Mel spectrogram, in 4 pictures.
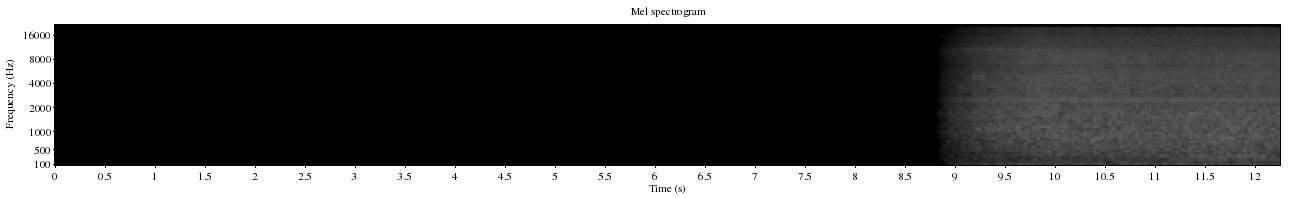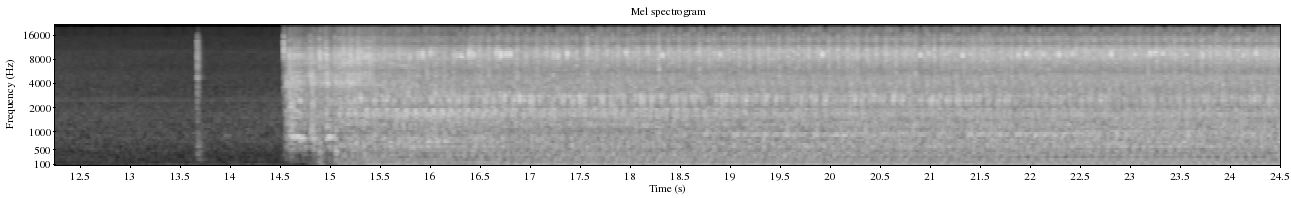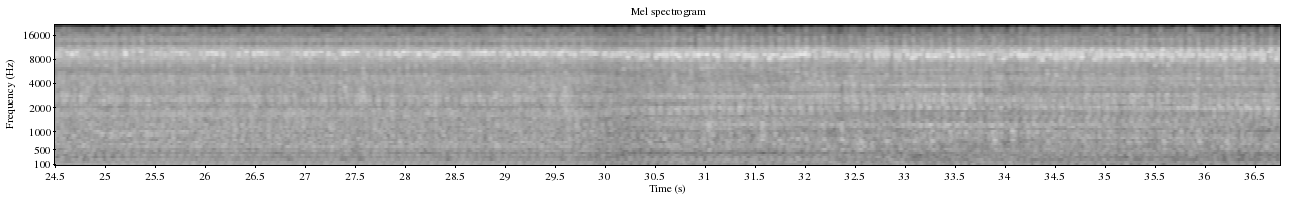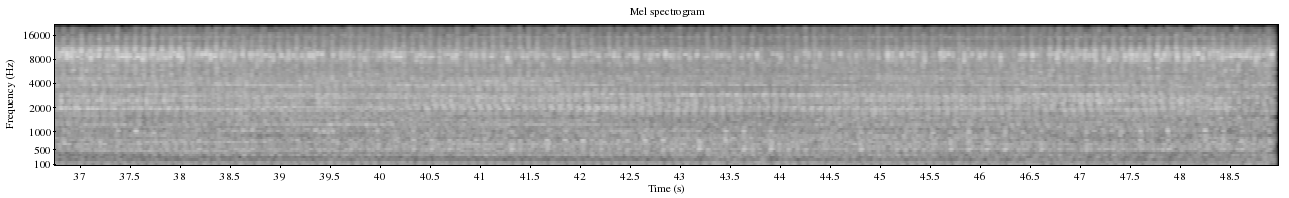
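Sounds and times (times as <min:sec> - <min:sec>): diesel engine idling with knock: 0:14.6 - 0:48.9.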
